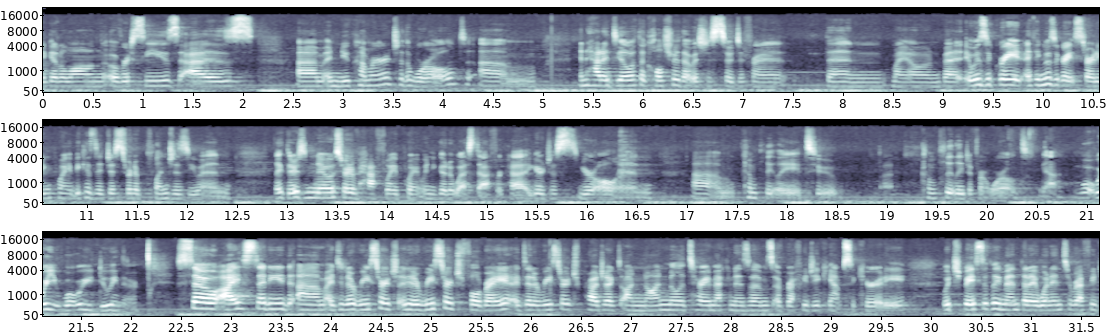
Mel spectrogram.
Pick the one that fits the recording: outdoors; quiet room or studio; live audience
live audience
